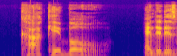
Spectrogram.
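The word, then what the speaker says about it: 家計簿: It is called Kakeibo, pronounced kah-keh-boh.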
